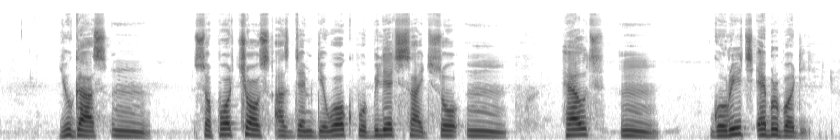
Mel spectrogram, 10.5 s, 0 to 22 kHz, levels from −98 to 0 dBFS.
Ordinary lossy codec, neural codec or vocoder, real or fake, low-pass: none; none; real; 14.4 kHz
